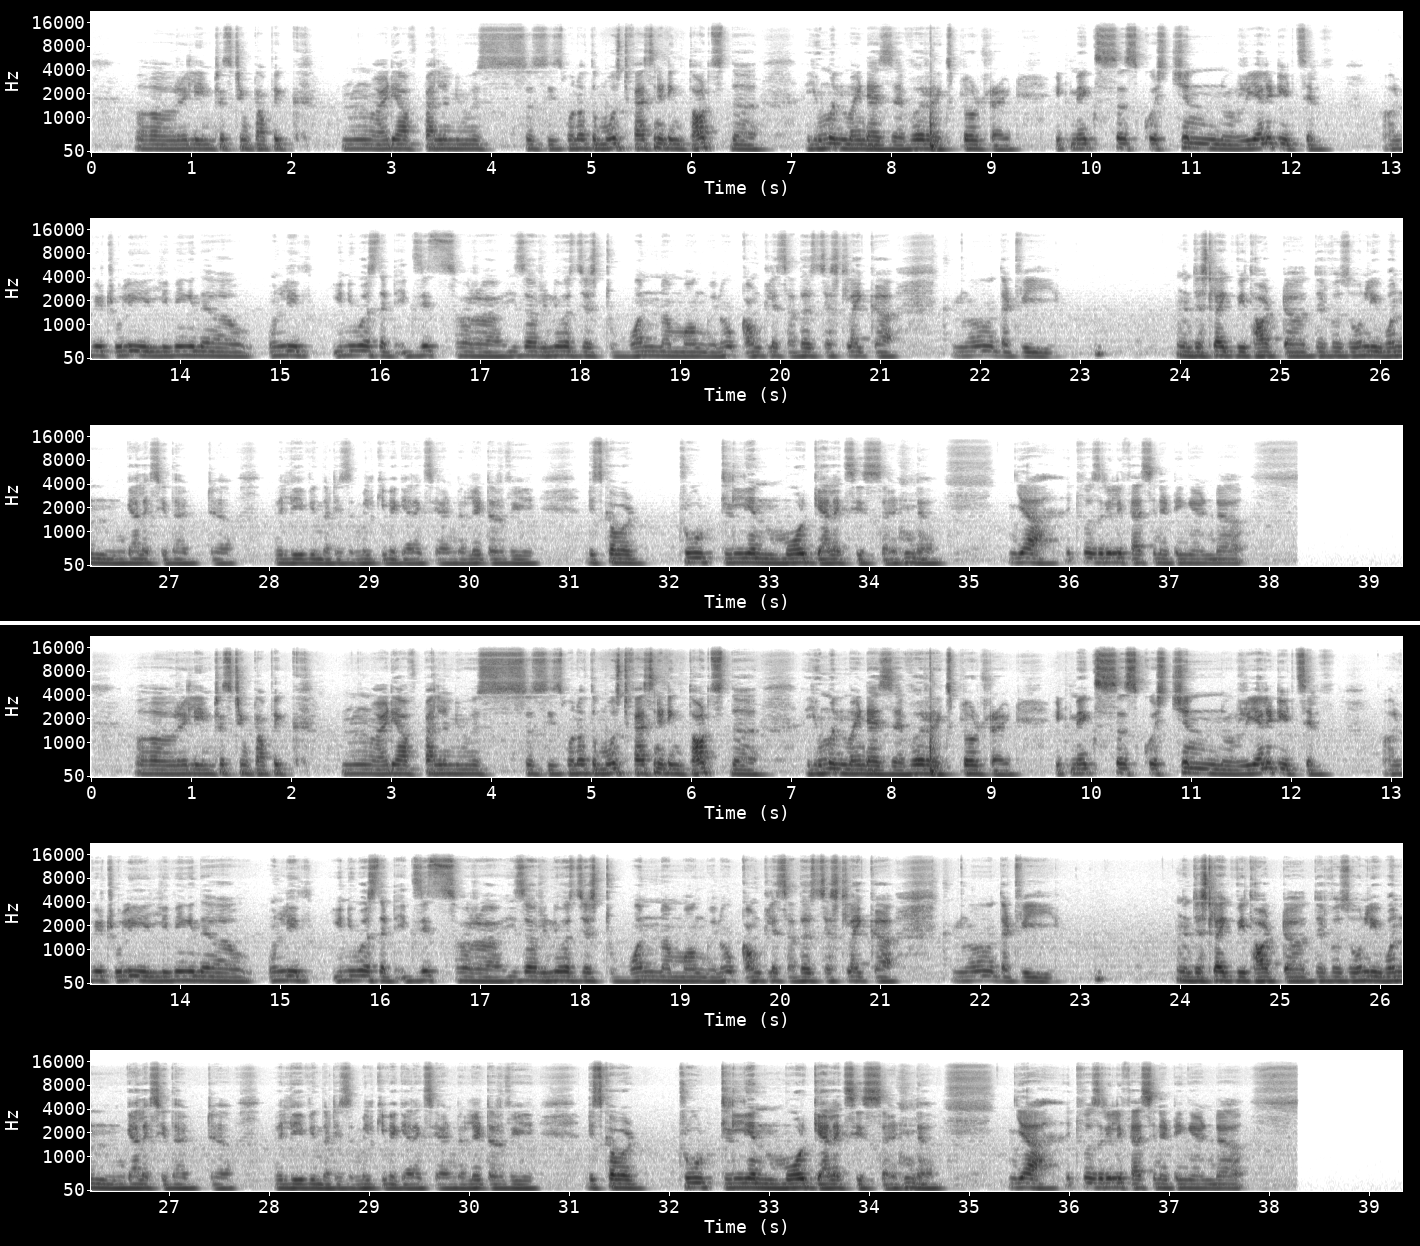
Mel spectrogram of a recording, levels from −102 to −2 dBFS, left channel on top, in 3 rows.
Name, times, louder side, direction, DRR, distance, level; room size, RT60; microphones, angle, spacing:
voice 1, 0.4-2.2 2.5-12.4 12.9-22.7 23.1-23.2 24.0-31.8 32.1-38.3, right 3 dB, 80° right, 1.5 m, -32 dB
head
